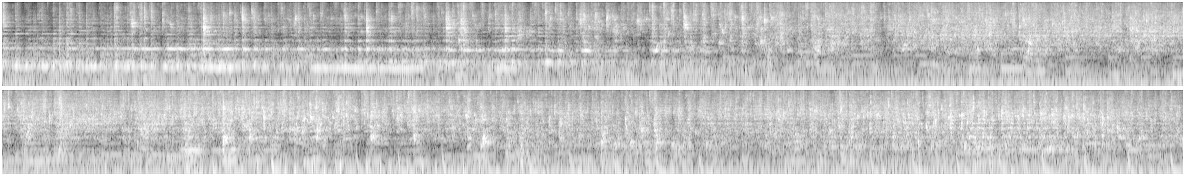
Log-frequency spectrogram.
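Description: Water being poured into a large metal cooking pot: a steady splashing gush that gets louder about a third of the way through.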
